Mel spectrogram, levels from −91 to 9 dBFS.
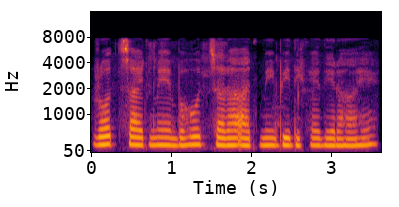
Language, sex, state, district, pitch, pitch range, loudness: Hindi, female, Arunachal Pradesh, Papum Pare, 190 Hz, 185-200 Hz, -14 LUFS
